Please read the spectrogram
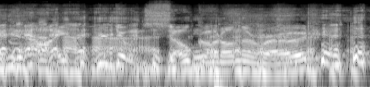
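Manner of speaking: high, very slow, laughing sarcasm; drawn-out fake praise through a laugh; sarcastic. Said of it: "the sarcastic".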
